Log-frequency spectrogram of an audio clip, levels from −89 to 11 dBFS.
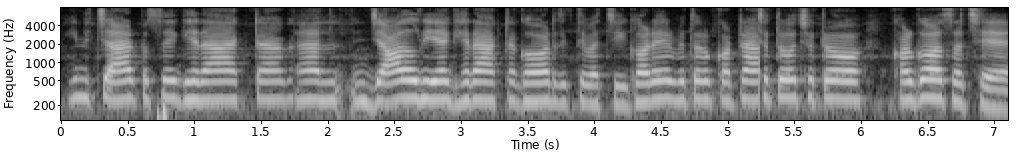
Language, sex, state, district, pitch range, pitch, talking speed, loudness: Bengali, female, West Bengal, Jhargram, 235-250 Hz, 245 Hz, 160 wpm, -15 LUFS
